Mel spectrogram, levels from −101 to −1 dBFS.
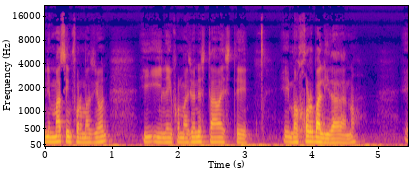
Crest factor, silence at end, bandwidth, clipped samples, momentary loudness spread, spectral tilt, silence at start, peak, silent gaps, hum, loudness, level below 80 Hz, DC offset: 20 dB; 0 s; 17 kHz; under 0.1%; 18 LU; -7 dB/octave; 0 s; 0 dBFS; none; none; -21 LUFS; -34 dBFS; under 0.1%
